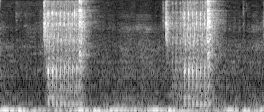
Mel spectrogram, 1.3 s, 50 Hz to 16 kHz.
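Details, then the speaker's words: Ahuja BTZ7000 double-channel amplifier, both channels dead with a full short, powered without a series lamp: a heavy low mains hum with buzzing rattle from the vibrating transformer cover, swelling about twice a second. "यहाँ पे notice कीजिएगा, transformer का जो ऊपर का जो मतलब cover दिया हुआ है ना, वहाँ पे आप नोटिस कीजिएगा। और इसमें हमिंग आप सुन सकते हैं।"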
